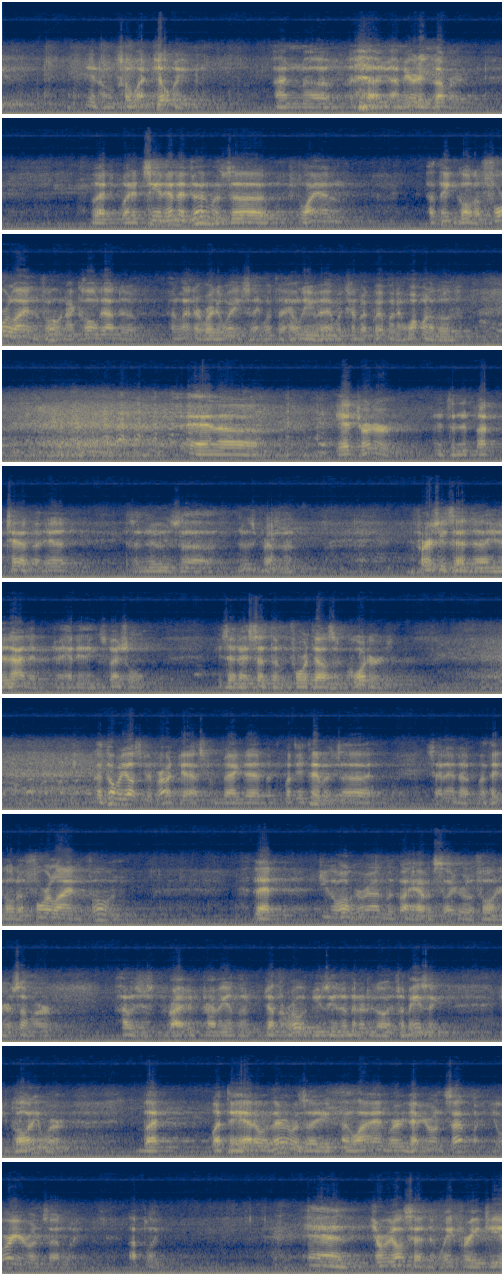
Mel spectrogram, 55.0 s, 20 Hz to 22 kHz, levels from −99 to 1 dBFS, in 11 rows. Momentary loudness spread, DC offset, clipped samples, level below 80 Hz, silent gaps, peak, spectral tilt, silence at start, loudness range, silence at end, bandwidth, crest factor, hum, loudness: 20 LU; 0.7%; under 0.1%; -52 dBFS; none; -10 dBFS; -4 dB/octave; 0 s; 6 LU; 0 s; 15.5 kHz; 22 dB; none; -30 LUFS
